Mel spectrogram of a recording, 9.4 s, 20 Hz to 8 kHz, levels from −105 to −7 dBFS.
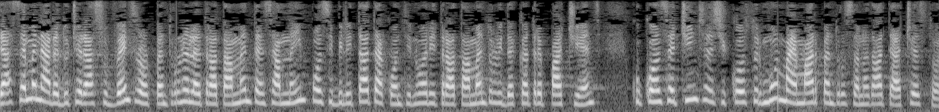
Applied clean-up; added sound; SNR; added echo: none; none; none; none.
